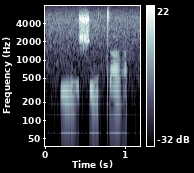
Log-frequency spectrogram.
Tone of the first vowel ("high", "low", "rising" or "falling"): low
